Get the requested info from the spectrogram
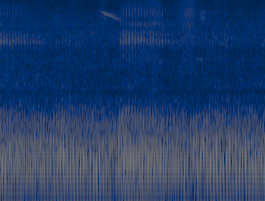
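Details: Cheetah purring steadily: a low, rough, rapidly pulsing rumble at about three to four throbs per second, continuous without a break, with faint high hiss in the background.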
